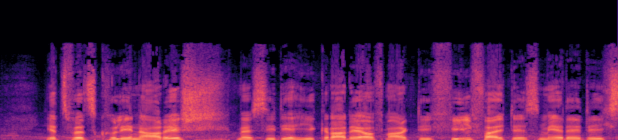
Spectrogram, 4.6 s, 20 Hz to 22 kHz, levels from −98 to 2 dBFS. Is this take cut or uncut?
cut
